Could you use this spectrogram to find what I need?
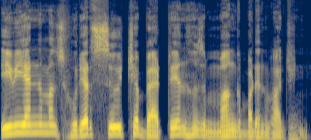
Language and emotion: Kashmiri, neutral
